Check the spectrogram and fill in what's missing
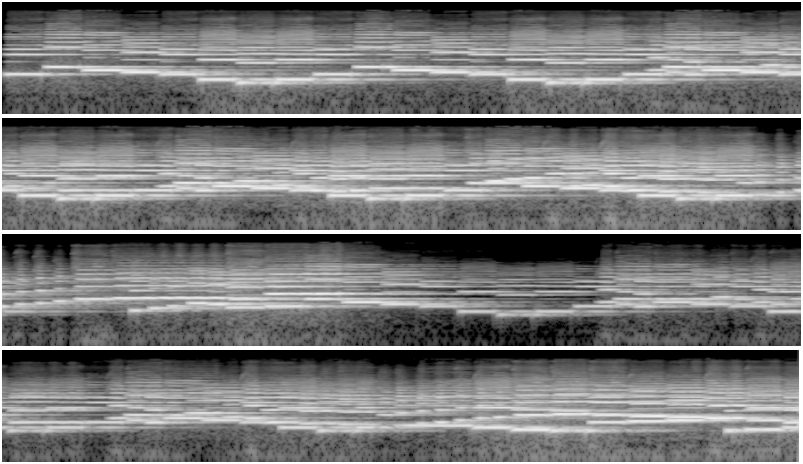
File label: for flute and clarinet; BURBLE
